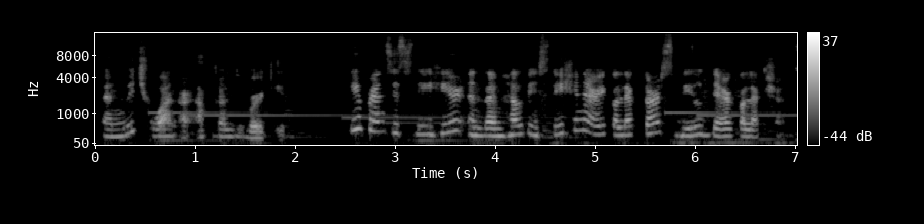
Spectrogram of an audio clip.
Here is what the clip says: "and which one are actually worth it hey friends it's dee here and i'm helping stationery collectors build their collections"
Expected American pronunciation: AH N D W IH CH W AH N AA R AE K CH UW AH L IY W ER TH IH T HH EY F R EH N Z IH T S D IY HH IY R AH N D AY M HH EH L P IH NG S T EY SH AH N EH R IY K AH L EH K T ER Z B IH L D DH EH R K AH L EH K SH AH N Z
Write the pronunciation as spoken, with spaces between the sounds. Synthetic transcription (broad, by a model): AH N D W IH CH W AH N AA R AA K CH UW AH L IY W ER T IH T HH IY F R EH N S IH S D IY HH IY R AH N D AY M HH EH L P IH NG S T EY SH AH N EH R IY K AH L EH K T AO S B IH L D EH R K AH L EH K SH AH N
